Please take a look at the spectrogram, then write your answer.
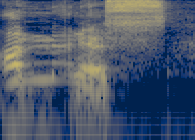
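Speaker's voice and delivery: very high-pitched voice. Rereading a word from a definition aloud: J. Jonah Jameson voice. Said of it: "I gotta read that like J. Jonah Jameson".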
